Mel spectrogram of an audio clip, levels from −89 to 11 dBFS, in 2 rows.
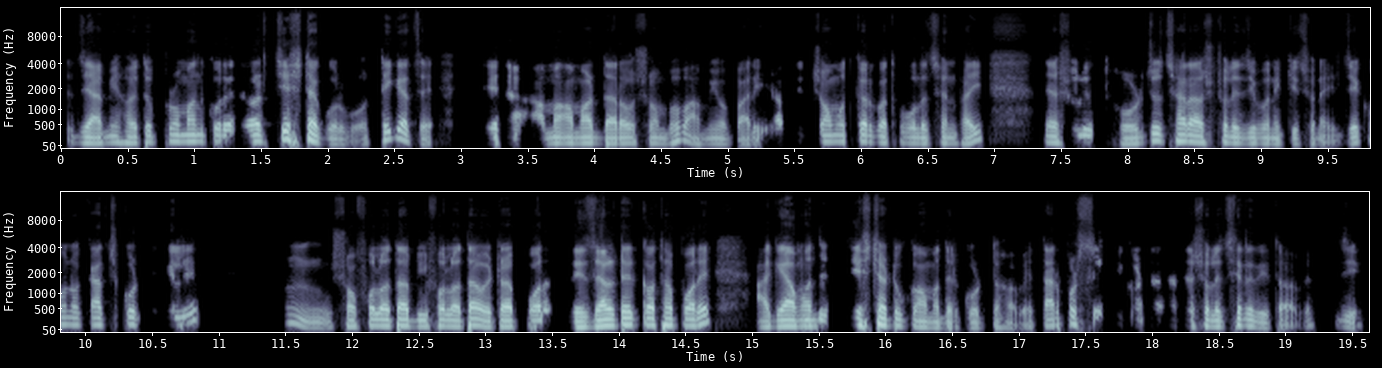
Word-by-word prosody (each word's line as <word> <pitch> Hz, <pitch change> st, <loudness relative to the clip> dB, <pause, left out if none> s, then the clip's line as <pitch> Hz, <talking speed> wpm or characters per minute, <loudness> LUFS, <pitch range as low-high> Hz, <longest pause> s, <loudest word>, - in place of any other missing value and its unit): যে 110 Hz, -, +3 dB
আমি 110 Hz, +3 st, -4 dB
হয়তো 105 Hz, +2 st, 0 dB
প্রমাণ 130 Hz, -1 st, +1 dB
করে 125 Hz, -2 st, +2 dB
দেওয়ার 125 Hz, 0 st, +3 dB
চেষ্টা 170 Hz, -, +6 dB
করব। 90 Hz, -2 st, -6 dB, 0.2 s
ঠিক -, -, 0 dB
আছে? -, -, -7 dB, 0.4 s
যে -, -, -3 dB
না -, -, -4 dB, 0.2 s
আমা 100 Hz, +2 st, -1 dB
আমার 105 Hz, +1 st, +2 dB
দ্বারাও 100 Hz, +1 st, +2 dB
সম্ভব, 100 Hz, +6 st, -3 dB
আমিও 90 Hz, +1 st, -7 dB
পারি। -, -, -5 dB
আপনি -, -, -14 dB
চমৎকার 125 Hz, +1 st, 0 dB
কথা 110 Hz, -, -1 dB
বলেছেন, 100 Hz, 0 st, -3 dB
ভাই। 95 Hz, -, +1 dB, 0.5 s
যে -, -, -6 dB
আসলে 115 Hz, +5 st, -5 dB, 0.2 s
ধৈর্য 95 Hz, +2 st, -3 dB, 0.2 s
ছাড়া 130 Hz, -2 st, +4 dB
আসলে 110 Hz, +1 st, -2 dB
জীবনে 100 Hz, -2 st, -2 dB
কিছু -, -, -9 dB
নাই। -, -, -9 dB
যেকোনো 140 Hz, +7 st, -3 dB
কাজ 140 Hz, -2 st, +1 dB
করতে 150 Hz, -2 st, -2 dB
গেলে 145 Hz, +4 st, -3 dB, 0.7 s
হুম, 150 Hz, -, -5 dB, 0.3 s
সফলতা 120 Hz, +2 st, +4 dB
বিফলতা 115 Hz, +2 st, +3 dB
ওটার 105 Hz, +1 st, +4 dB
পরে 115 Hz, 0 st, +3 dB, 0.2 s
result 115 Hz, +5 st, +7 dB
এর 140 Hz, -, +3 dB
কথা 135 Hz, 0 st, +5 dB
পরে। 130 Hz, +5 st, +6 dB, 0.4 s
আগে 100 Hz, +3 st, +2 dB
আমাদের 115 Hz, +1 st, +1 dB, 0.2 s
চেষ্টাটুকু 130 Hz, -4 st, +3 dB
আমাদের 95 Hz, 0 st, -3 dB
করতে 90 Hz, -1 st, -6 dB
হবে। 85 Hz, -, -11 dB
তারপর -, -, 0 dB
সৃষ্টিকর্তার -, -, -12 dB
কাছে -, -, -17 dB
আসলে 115 Hz, -2 st, +1 dB
ছেড়ে 125 Hz, -2 st, +1 dB
দিতে 90 Hz, -, -6 dB
হবে। -, -, -15 dB, 0.3 s
জি। -, -, -4 dB
115 Hz, 175 wpm, -21 LUFS, 100-125 Hz, 0.7 s, result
